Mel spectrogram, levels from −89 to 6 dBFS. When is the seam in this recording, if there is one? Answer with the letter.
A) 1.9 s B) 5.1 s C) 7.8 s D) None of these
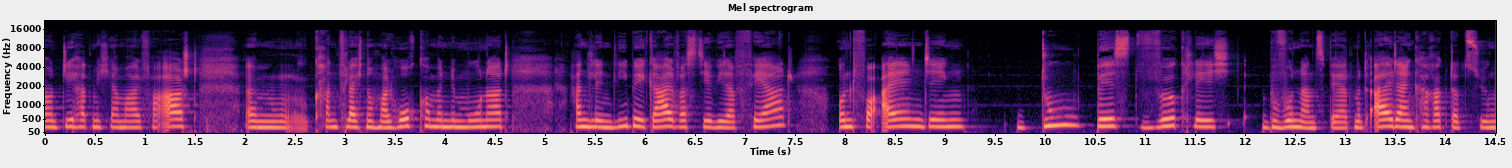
B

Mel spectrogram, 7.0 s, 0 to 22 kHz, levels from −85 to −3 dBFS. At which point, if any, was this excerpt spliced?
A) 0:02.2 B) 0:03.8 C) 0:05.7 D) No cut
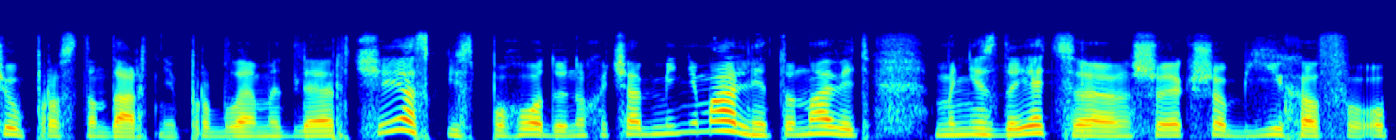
A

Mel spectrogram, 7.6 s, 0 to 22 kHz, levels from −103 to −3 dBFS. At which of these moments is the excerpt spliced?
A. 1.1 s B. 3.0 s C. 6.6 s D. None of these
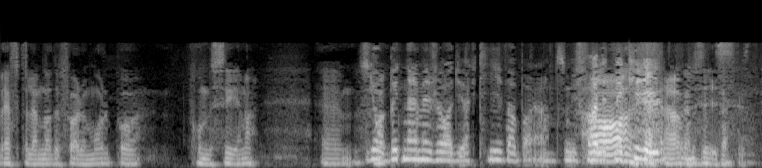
C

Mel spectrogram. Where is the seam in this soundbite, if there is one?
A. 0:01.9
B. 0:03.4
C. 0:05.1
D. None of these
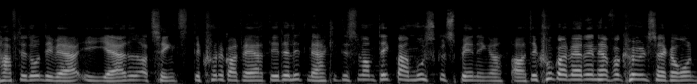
C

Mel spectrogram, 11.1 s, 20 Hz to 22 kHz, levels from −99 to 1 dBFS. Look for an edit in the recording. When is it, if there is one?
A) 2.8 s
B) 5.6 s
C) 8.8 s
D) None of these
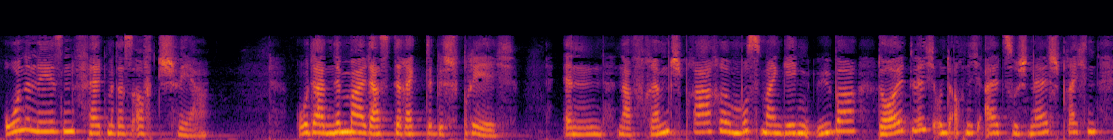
C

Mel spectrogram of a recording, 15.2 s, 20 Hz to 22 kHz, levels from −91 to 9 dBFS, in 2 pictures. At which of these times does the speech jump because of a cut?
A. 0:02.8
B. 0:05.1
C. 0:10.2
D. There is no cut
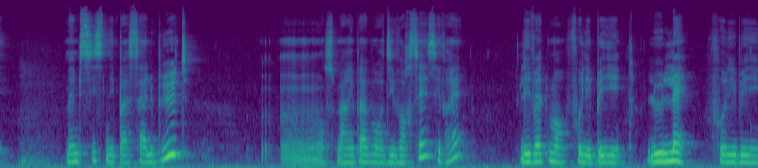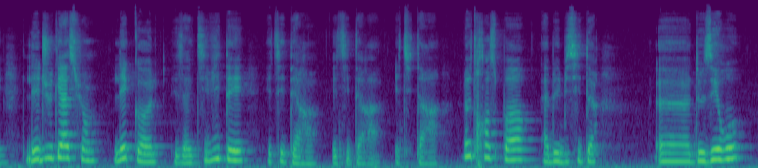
B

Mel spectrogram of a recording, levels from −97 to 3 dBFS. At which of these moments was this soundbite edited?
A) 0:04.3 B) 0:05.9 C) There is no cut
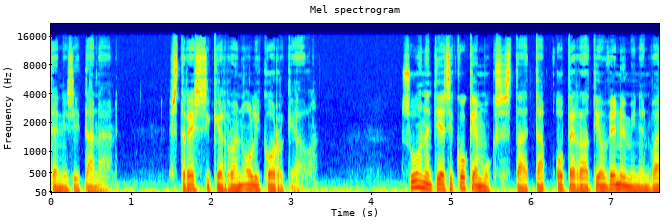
C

